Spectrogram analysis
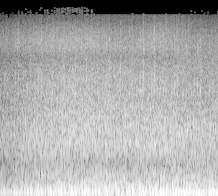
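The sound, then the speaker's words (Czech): A steady, low engine drone idles continuously with a rumbling, slightly pulsing tone: the started tow plane that will pull a glider into the air for an aerobatic flight, with no voices. “Já slyším, že letadlo, které vás nyní vytáhne do vzduchu, už nastartovalo.”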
